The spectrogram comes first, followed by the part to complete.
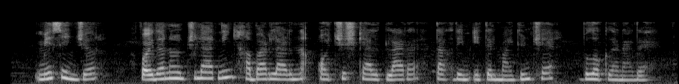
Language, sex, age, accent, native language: Uzbek, female, under 19, Farg'ona, Uzbek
